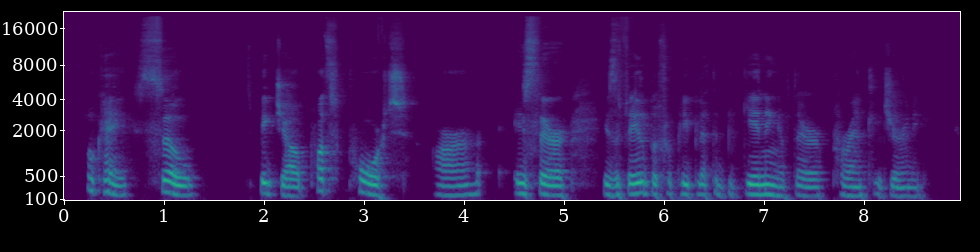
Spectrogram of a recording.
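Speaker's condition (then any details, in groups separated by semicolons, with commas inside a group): No condition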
